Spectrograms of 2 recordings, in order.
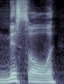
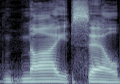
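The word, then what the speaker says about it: Misell: So it wasn't until like 1899 when a man by the name of David Missel or Missel, it's spelled like my-cell, but it's maybe pronounced Missel.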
